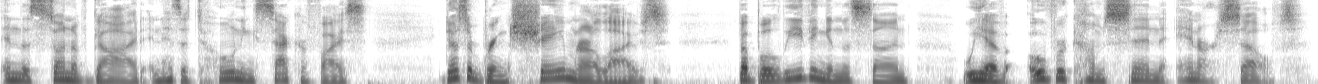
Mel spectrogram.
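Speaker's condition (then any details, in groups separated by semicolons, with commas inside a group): No condition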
